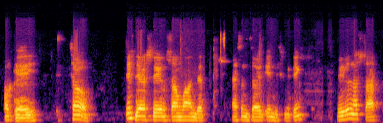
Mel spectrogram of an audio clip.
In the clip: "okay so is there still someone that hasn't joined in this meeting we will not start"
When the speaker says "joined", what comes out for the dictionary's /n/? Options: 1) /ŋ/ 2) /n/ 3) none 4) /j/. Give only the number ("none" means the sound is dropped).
3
